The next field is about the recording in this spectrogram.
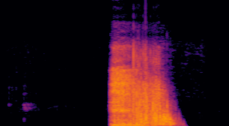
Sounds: Sigh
